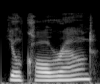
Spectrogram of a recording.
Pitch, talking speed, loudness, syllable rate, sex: 205 Hz, 180 wpm, -12 LUFS, 3.6 syllables/s, female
